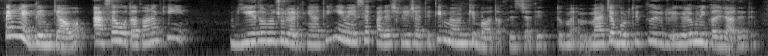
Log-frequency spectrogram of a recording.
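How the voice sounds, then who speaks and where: In a casual storytime vlog, a young woman recounts something that happened to her, chatty and indignant, sprinkling English phrases throughout. Her voice is a little high with a darkish tone, and she talks fast.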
